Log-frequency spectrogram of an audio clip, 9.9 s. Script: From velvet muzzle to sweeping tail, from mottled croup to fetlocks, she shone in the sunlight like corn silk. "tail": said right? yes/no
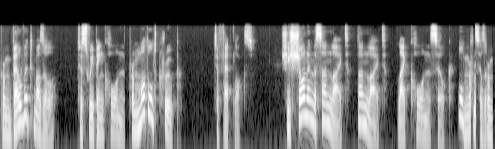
no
